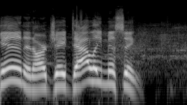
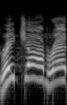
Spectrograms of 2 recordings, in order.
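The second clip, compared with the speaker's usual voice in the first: high-pitched, mild mock yell with a proud tone. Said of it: "someone's mom was yelling".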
